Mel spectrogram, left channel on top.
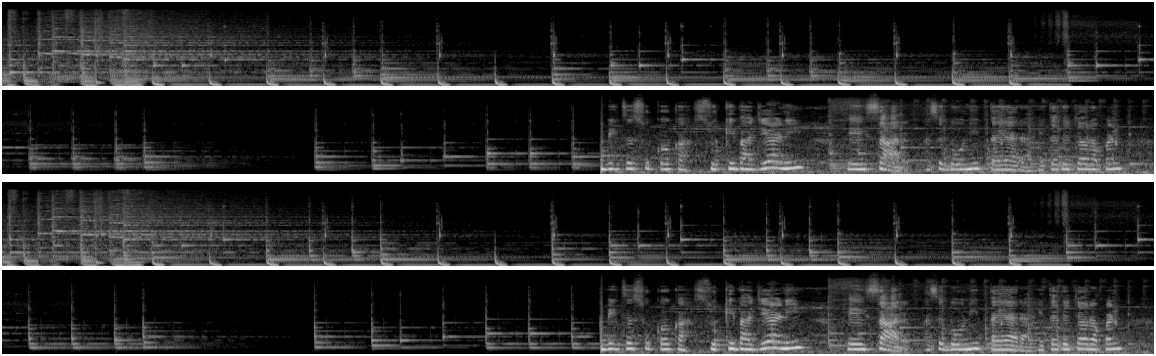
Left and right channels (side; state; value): both; normal; correlation 0.71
